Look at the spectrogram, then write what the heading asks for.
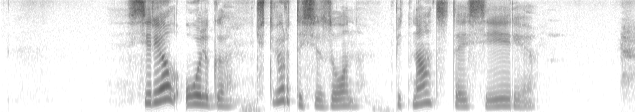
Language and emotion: Russian, sad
